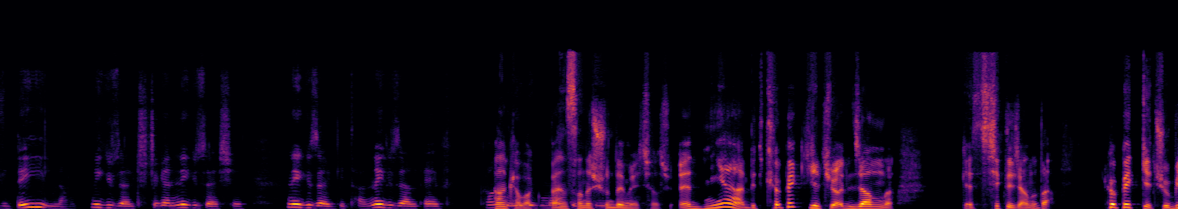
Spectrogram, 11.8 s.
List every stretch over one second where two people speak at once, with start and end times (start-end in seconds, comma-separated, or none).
4.9-6.4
